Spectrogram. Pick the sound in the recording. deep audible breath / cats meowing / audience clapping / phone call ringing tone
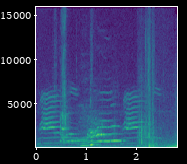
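cats meowing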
